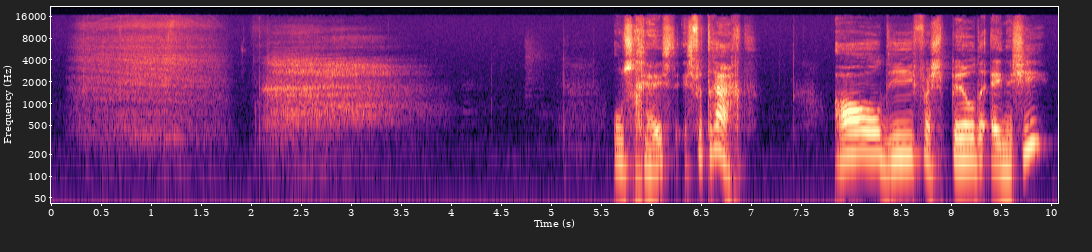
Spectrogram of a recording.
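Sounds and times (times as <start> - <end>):
deep light breathing through the nose: 0.2 - 4.0
speech: 5.6 - 7.1, 7.8 - 10.0.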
